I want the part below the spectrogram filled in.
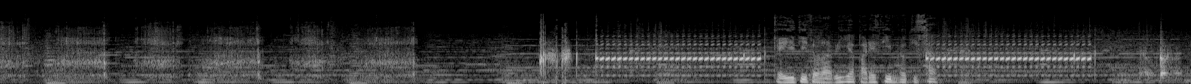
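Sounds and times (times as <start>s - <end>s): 
telephone ringing through the line: 5.8s - 7.8s, 9.2s - 11.1s
speech: 7.8s - 9.6s.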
